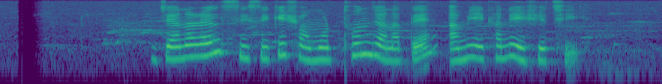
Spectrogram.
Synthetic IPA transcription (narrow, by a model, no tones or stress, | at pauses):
d͡ʑenaɾelsisikeʃɔmoɾt̪ʰond͡ʑanat̪eamiekʰaneeʃet͡ɕʰḭ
